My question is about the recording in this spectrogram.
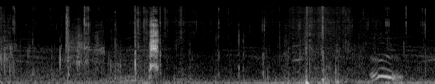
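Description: Sulphur-crested cockatoos feeding at a seed tray: scattered sharp clicks of beaks working the seed, a short harsh squawk about a second and a half in, and a brief low rising-and-falling call near the end.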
